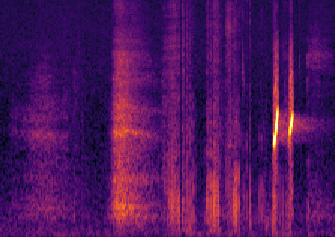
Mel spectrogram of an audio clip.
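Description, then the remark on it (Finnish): Two short, sharp whistle blasts in quick succession, each sweeping upward, loud, preceded by breathy rustling and soft handling noises outdoors, as someone whistles to call two hunting dogs back. No one speaks. “Pitäisiköhän mä kokeilla kuttonta kahta ennen kuin ne lähtee kovin kauas.”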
